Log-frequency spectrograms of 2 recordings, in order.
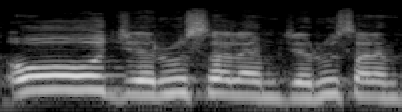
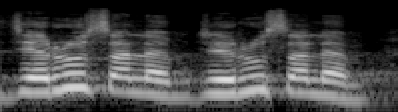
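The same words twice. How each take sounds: First: Grieving cry over the city; pathos-filled lament. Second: Intense affection. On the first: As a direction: let the repeat fall away with tender ache. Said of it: "the repetition is for intensity of affection". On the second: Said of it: "there is intense affection". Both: Shown as a demonstration.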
